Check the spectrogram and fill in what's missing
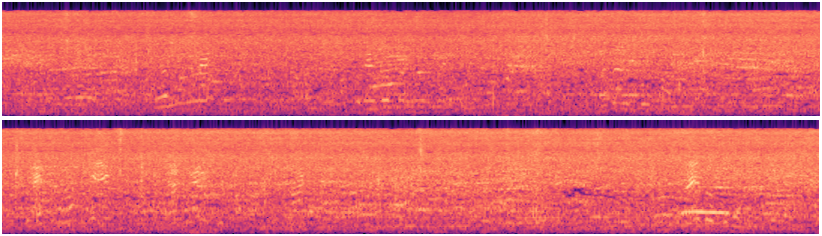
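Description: The waterfall at Ramling, Yedashi in Dharashiv rushes in a steady, continuous roar of falling water, with people talking faintly over it.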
